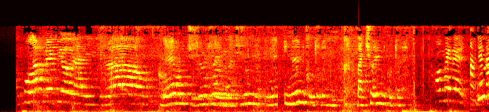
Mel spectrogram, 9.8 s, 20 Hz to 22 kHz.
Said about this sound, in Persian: من در کودکستان شماره 34 مرکز شهر دوشنبه قرار دارم. بچه ها مشغول بازی هستند.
